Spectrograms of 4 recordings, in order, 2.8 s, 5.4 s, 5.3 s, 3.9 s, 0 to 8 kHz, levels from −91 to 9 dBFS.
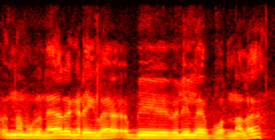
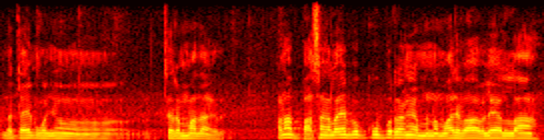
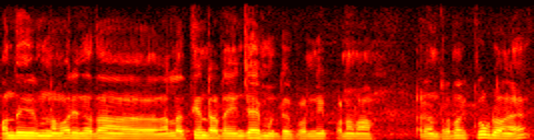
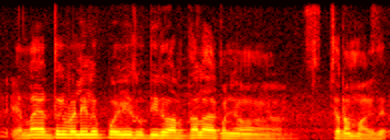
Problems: background sounds at intervals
